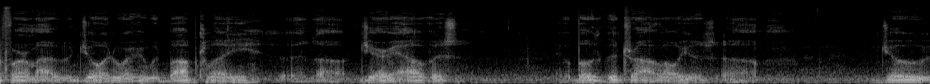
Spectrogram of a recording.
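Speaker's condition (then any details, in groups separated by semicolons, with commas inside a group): Parkinson's disease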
